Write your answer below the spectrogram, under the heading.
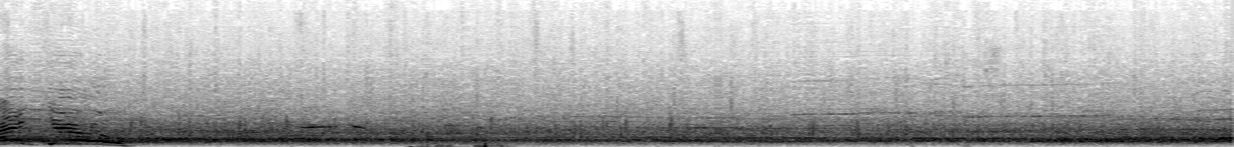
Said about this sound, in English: Warm ovation for Hillary Clinton in the bowl.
